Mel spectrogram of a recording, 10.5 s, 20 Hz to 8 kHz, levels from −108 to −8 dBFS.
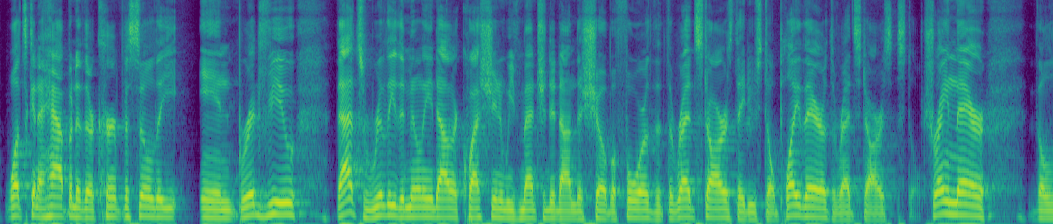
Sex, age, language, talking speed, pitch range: male, 30-49, English, 215 wpm, 100-120 Hz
